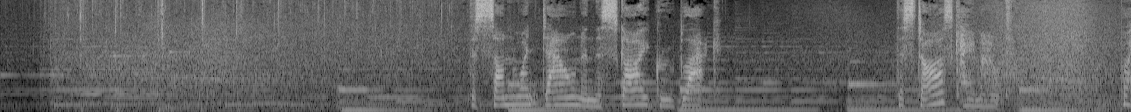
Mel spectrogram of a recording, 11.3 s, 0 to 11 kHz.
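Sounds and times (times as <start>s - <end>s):
steady rain: 0.0s - 6.2s, 8.0s - 11.3s
speech: 4.7s - 7.3s, 9.0s - 10.5s.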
